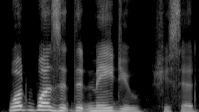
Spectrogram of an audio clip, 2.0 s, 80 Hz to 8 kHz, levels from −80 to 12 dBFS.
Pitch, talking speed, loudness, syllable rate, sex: 185 Hz, 240 wpm, -18 LUFS, 4.6 syllables/s, female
